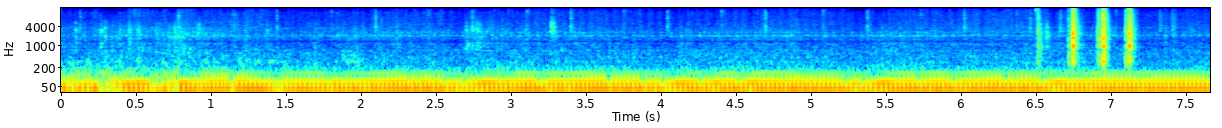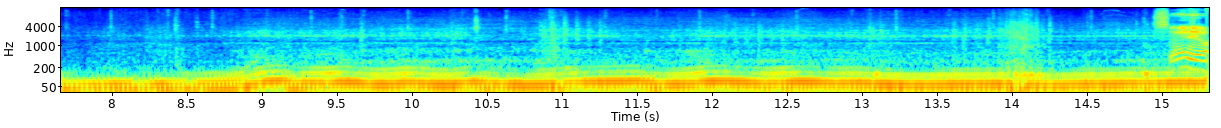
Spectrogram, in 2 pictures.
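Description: A turbocharged car drives along with a loud, constant engine drone and road rumble from inside the cabin; the engine note rises partway through, and a few faint clicks are heard.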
